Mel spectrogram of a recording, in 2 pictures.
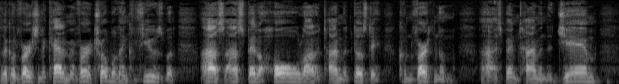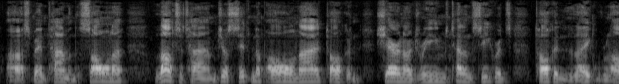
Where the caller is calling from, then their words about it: Tijuana, Baja California, Mexico; I really can't say. I'm in Tijuana, but I shouldn't say that.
